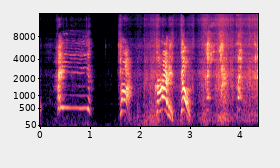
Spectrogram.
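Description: Wordless high-pitched yells: one held cry, then two that rise and fall. Near the end, plastic ball-pit balls rattle as they are kicked.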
